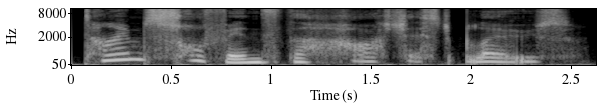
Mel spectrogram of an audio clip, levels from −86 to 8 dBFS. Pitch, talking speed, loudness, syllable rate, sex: 260 Hz, 115 wpm, -21 LUFS, 2.9 syllables/s, female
